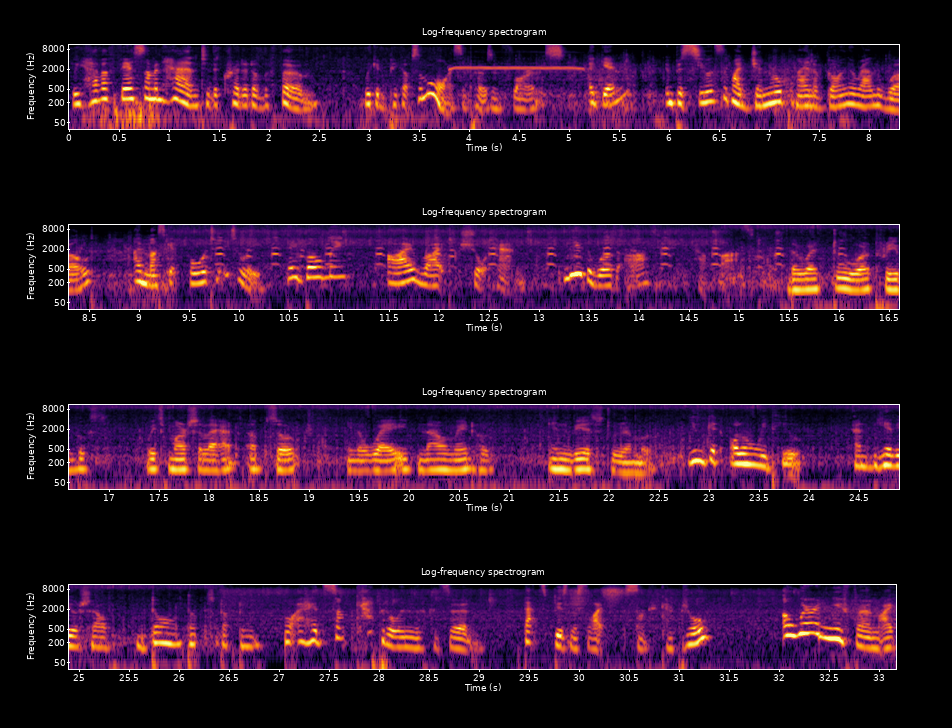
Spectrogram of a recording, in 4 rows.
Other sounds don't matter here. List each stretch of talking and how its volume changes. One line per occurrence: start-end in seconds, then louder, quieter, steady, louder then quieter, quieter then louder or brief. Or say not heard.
0.0-33.1 steady.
